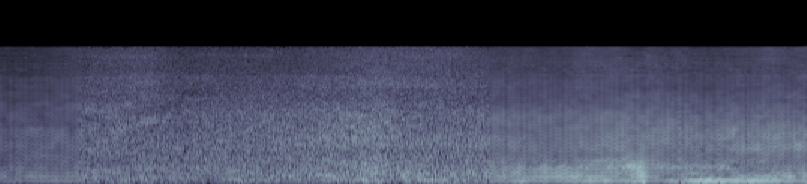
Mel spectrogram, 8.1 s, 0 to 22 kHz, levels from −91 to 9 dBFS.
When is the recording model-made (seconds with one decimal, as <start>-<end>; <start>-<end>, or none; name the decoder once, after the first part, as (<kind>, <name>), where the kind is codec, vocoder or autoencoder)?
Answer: 0.0-0.8 (vocoder, Vocos); 4.9-8.1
